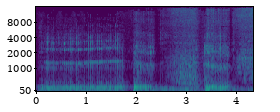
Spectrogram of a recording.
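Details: Black panther giving deep, rumbling roars, a long throaty growl followed by two shorter sharp bursts, with a steady low hum underneath.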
